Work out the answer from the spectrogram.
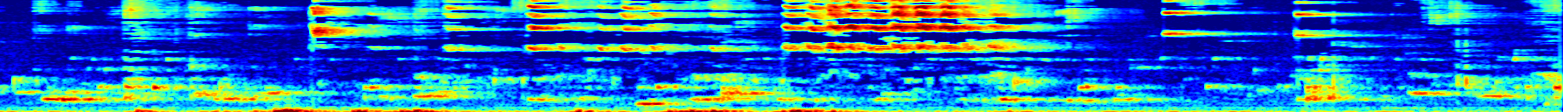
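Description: A small bird chirping in short, high-pitched runs, loudest through the middle, over faint room background sounds.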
